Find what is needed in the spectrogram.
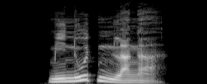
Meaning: inflection of minutenlang: 1. strong/mixed nominative masculine singular 2. strong genitive/dative feminine singular 3. strong genitive plural
- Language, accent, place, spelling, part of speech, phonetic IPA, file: German, Germany, Berlin, minutenlanger, adjective, [miˈnuːtn̩ˌlaŋɐ], De-minutenlanger.ogg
